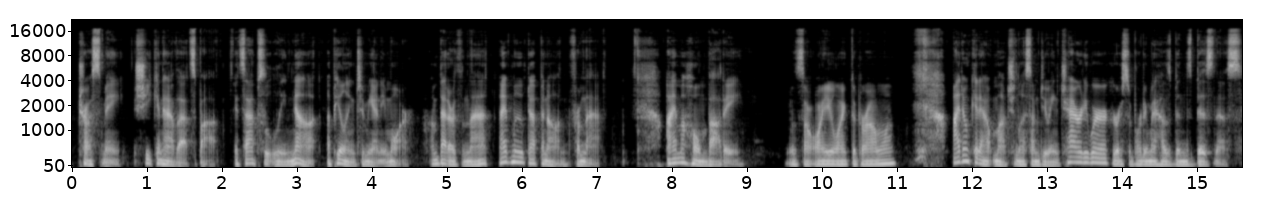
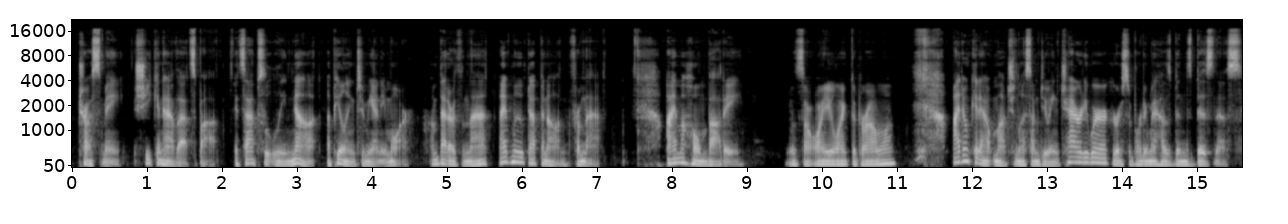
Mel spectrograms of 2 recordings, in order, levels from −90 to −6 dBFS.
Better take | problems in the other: neither | none

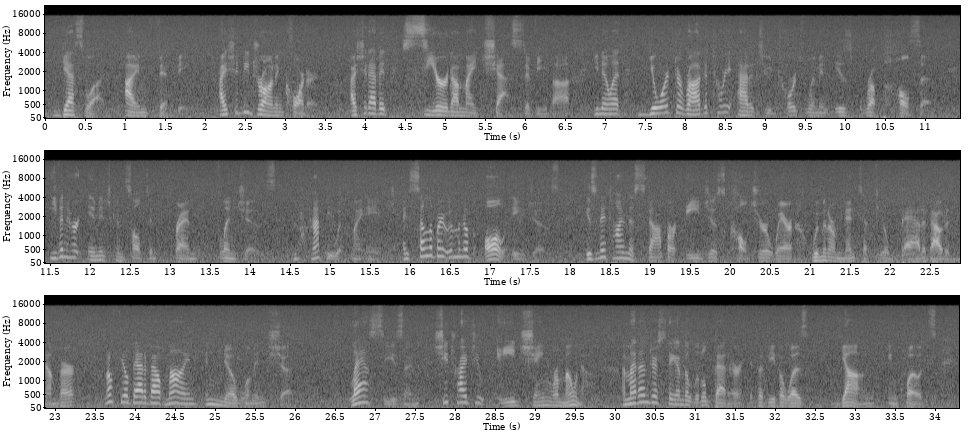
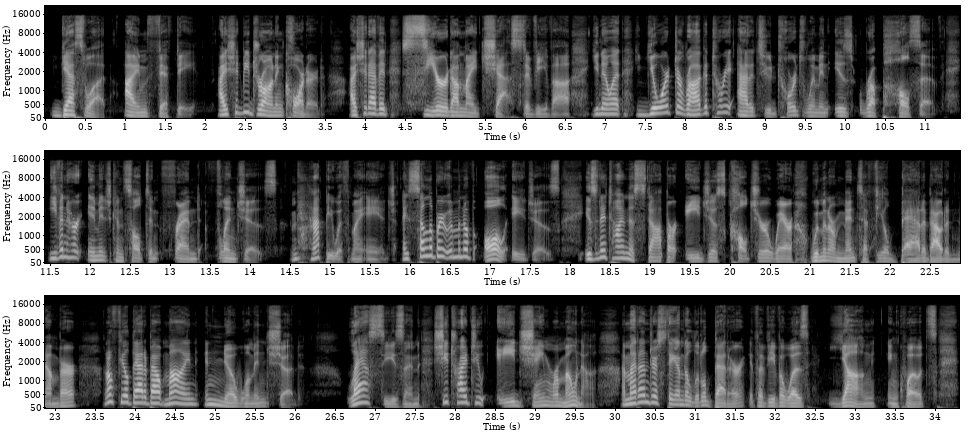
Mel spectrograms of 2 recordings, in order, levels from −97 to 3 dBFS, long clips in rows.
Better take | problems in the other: second | hiss; loud; throughout; 6 dB below the speech

